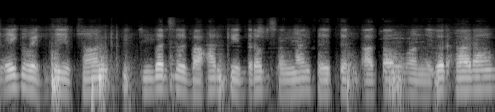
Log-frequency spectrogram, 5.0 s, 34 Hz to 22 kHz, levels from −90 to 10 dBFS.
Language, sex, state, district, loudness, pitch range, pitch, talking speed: Hindi, male, Chandigarh, Chandigarh, -20 LUFS, 110-125 Hz, 120 Hz, 180 wpm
